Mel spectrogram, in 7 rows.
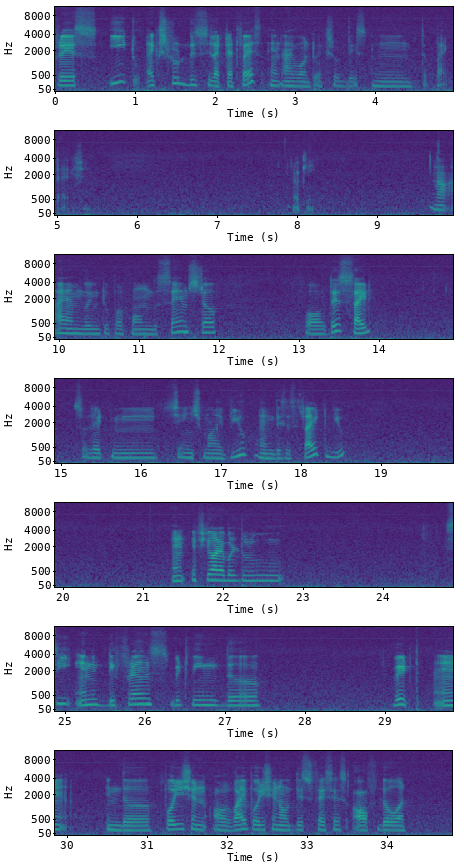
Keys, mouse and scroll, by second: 1.0 e, 11.0 Tab, 13.3 Tab, 16.7 KP_3, 24.0-26.3 middle drag, 34.3-34.8 middle drag.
